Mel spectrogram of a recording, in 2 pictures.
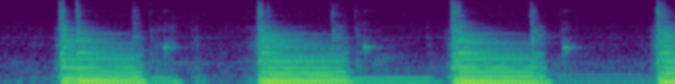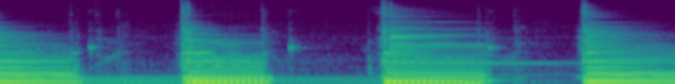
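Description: Archtop hollow-body electric guitar playing a chord about every second and a half, seven in all, each struck and left to ring and fade, with faint metronome ticks between them.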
